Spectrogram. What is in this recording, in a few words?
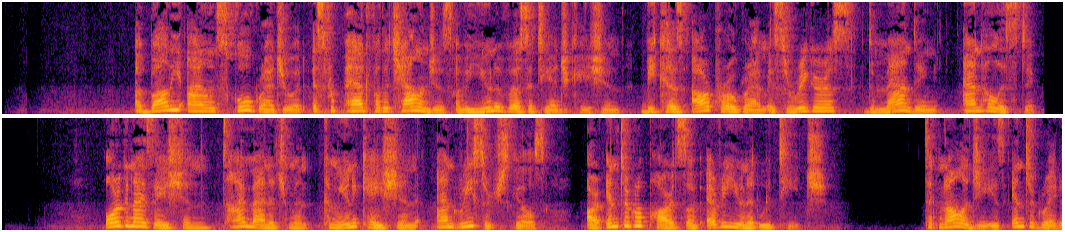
English Formal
